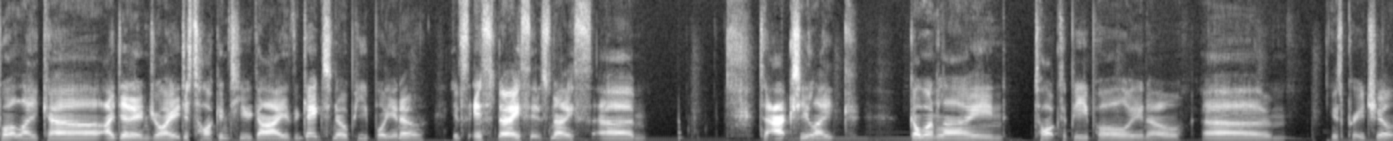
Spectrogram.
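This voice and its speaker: With an English accent, a man speaks fairly slowly at a medium pitch, his bright, sharp tone showing ordinary pitch variation. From England. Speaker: streamer. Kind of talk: casual chat. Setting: live stream. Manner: hesitant, many fillers.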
